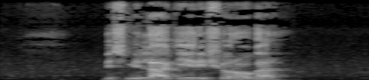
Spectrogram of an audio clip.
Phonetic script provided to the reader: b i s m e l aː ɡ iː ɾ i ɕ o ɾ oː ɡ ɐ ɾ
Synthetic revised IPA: b i s m i l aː ɡ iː ɾ i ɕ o ɾ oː ɡ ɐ ɾ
